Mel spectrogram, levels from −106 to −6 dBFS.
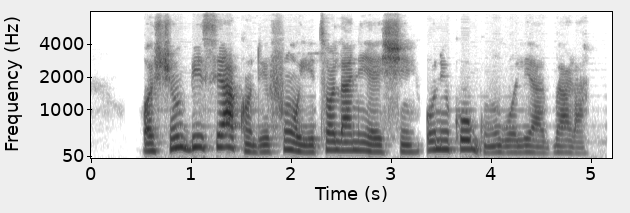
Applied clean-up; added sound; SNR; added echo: neural separator model SepFormer DNS4.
